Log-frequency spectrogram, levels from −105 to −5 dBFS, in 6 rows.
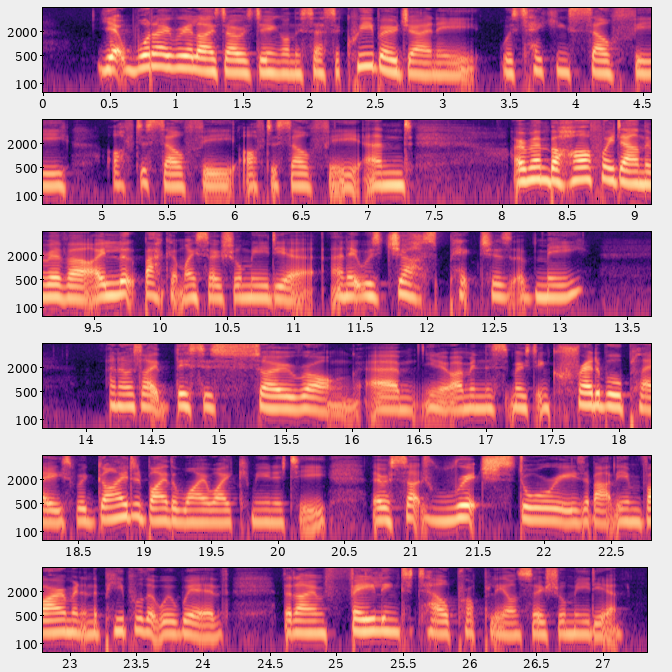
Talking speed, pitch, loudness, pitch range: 190 wpm, 190 Hz, -20 LUFS, 180-210 Hz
